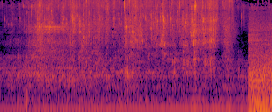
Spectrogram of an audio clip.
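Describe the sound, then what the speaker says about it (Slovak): Water runs steadily from a tap into a pot of tomato cabbage, a continuous hissing splash, close by and fairly loud, with a brief louder gush at the end. "A celé to podlejeme vodou."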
